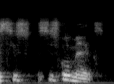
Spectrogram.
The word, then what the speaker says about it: Siscomex: Não tem acento, né? Então é Siscomex.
